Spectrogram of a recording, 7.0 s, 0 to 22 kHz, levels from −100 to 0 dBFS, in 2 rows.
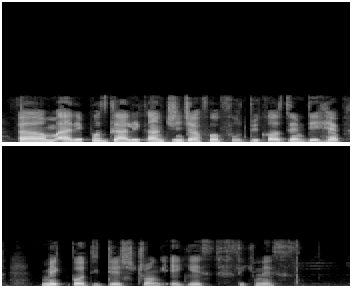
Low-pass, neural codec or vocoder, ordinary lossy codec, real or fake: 7.2 kHz; none; MP3, 64 kbps; real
